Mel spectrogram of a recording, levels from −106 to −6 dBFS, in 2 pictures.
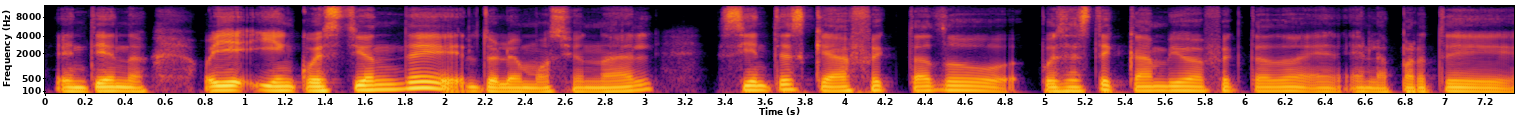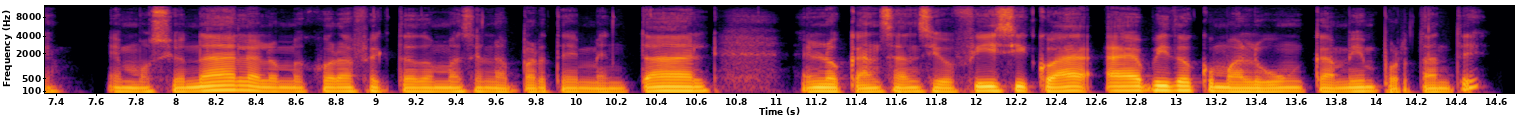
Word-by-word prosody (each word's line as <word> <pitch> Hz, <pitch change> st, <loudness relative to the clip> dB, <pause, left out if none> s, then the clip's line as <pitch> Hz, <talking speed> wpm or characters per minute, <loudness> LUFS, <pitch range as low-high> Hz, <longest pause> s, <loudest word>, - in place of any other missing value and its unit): Entiendo. 110 Hz, 0 st, +3 dB, 0.3 s
Oye, 130 Hz, +2 st, +6 dB
y 130 Hz, -2 st, +2 dB
en 125 Hz, -, +5 dB
cuestión 140 Hz, +6 st, +4 dB
de 190 Hz, -, +5 dB
de 110 Hz, -1 st, +1 dB
lo 105 Hz, -, +2 dB
emocional, 100 Hz, +7 st, -1 dB, 0.3 s
¿sientes 135 Hz, +3 st, +1 dB
que 120 Hz, -, 0 dB
ha 115 Hz, -, +2 dB
afectado, 125 Hz, -2 st, -2 dB
pues, 110 Hz, 0 st, 0 dB
este 110 Hz, +6 st, +1 dB
cambio 120 Hz, +1 st, 0 dB
ha -, -, 0 dB
afectado, 115 Hz, -1 st, -3 dB
eh, 95 Hz, -2 st, -4 dB
en 100 Hz, -1 st, -4 dB
la 95 Hz, -, -3 dB
parte 100 Hz, -1 st, -2 dB, 0.2 s
emocional, 105 Hz, +7 st, 0 dB
a 120 Hz, -, +2 dB
lo 105 Hz, -1 st, -2 dB
mejor 105 Hz, +1 st, -4 dB
ha 105 Hz, -, +1 dB
afectado 100 Hz, -1 st, -3 dB
más 100 Hz, +1 st, -3 dB
en 100 Hz, -, -3 dB
la 95 Hz, -, -3 dB
parte 95 Hz, +1 st, -5 dB
mental, 110 Hz, +6 st, +1 dB, 0.4 s
en 105 Hz, +1 st, +1 dB
lo 105 Hz, -, +2 dB
cansancio 100 Hz, +1 st, -2 dB
físico, 115 Hz, 0 st, +1 dB
ha 115 Hz, +1 st, +2 dB
ha 120 Hz, 0 st, +3 dB
habido 130 Hz, 0 st, +3 dB
como 105 Hz, -3 st, 0 dB
algún 95 Hz, +1 st, 0 dB
cambio 100 Hz, +2 st, -2 dB
importante? 90 Hz, -3 st, -4 dB
110 Hz, 180 wpm, -24 LUFS, 100-120 Hz, 0.4 s, Oye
